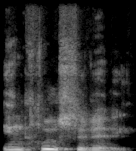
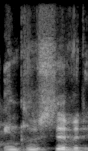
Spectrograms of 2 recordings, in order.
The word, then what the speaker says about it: inclusivity: And again, this expands our horizons, if you will, and is an example of true inclusivity. Yeah. Inclusivity. Yeah. Put the wrong emphasis syllable. on the wrong syllable.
